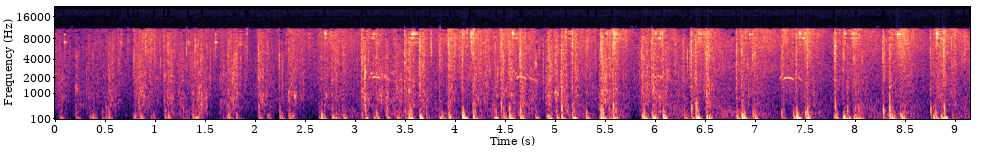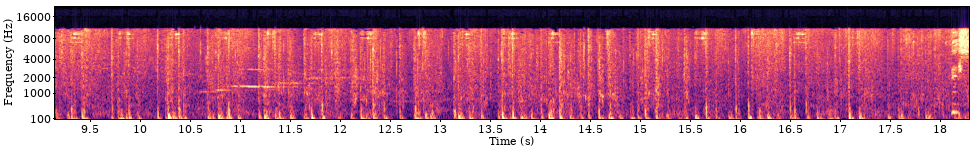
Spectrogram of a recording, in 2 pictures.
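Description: Horses' hooves clip-clop in a steady, uneven rhythm in a video game, several animals walking together at moderate distance with no voices.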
